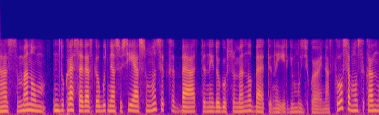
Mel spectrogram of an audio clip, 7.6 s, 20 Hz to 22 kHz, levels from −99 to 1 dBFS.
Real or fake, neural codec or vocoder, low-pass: fake; codec, 16 kHz, about 1 kbps, DyCAST, with the encoder's durations; 5.4 kHz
